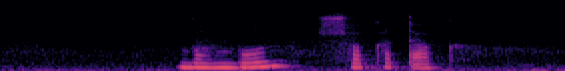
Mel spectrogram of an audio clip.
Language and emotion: Russian, neutral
